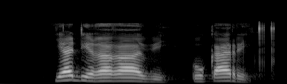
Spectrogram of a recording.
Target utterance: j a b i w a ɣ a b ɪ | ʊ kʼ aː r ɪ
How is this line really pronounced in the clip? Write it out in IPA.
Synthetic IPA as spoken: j a d i ɣ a ɣ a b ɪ | ʊ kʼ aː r ɪ

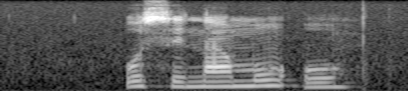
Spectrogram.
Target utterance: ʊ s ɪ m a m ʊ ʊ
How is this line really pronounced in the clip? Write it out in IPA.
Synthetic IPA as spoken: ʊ s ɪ n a m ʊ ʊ

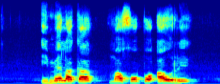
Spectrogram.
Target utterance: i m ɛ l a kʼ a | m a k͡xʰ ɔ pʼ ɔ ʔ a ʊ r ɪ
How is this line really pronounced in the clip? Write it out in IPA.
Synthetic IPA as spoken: i m ɛ l a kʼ a | m a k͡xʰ ɔ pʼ ɔ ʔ a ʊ r ɪ

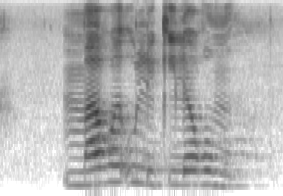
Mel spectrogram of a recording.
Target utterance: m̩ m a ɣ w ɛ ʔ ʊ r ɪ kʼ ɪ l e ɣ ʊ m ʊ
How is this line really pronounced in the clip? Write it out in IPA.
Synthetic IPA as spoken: m̩ m a ɣ w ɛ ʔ ʊ l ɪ kʼ i l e ɣ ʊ m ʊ

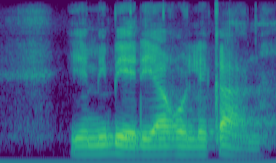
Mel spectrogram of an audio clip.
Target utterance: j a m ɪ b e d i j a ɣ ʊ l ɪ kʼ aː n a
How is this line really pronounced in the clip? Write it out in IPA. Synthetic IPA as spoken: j e m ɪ b e d i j a ɣ ʊ l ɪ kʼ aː n a

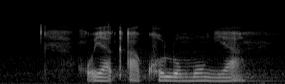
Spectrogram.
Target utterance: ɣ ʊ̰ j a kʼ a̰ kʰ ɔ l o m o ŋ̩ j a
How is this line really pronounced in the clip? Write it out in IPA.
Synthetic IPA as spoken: ɣ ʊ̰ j a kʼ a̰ kʰ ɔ l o m o ŋ̩ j a

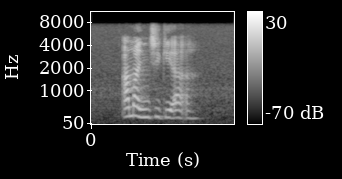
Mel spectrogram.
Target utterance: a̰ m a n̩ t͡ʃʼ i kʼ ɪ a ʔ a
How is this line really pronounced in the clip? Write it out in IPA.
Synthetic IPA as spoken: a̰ m a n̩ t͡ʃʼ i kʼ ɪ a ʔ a

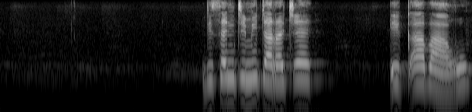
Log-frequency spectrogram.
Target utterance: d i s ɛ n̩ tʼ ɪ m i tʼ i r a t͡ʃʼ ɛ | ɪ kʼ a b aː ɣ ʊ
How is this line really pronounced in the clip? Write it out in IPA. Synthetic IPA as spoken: d i s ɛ n̩ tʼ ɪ m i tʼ a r a t͡ʃʼ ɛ | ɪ kʼ a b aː ɣ ʊ

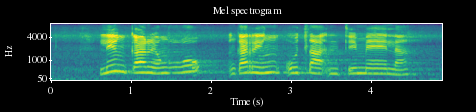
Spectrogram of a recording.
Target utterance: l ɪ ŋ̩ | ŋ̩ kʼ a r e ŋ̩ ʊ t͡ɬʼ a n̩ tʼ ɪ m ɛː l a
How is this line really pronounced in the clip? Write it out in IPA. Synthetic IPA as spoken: l ɪ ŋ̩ | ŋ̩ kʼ a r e ŋ̩ ʊ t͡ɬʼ a n̩ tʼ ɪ m ɛː l a

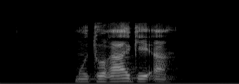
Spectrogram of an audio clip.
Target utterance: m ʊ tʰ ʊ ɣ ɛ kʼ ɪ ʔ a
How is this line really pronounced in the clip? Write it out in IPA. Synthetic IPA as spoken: m ʊ tʰ ʊ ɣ a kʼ ɪ ʔ a

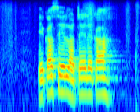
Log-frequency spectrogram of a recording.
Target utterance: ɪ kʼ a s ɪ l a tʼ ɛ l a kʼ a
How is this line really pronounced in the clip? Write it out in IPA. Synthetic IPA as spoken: ɪ kʼ a s ɪ l a tʼ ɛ l ɛ kʼ a

